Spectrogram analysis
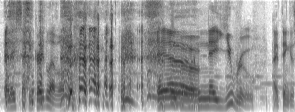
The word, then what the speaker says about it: Nauru: And Nauru, I think is how you say it. Or So Nauru? Nauru.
